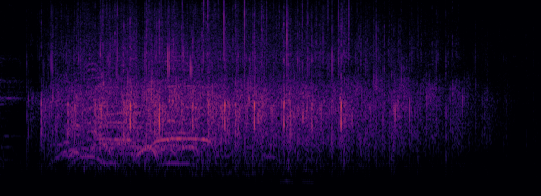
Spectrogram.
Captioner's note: applause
